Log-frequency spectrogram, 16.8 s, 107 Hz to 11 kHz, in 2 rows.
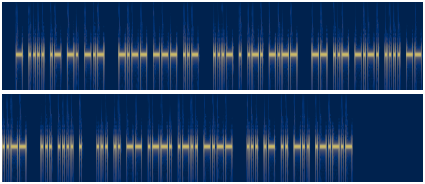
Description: Morse code, heard as a keyed tone, about 28 wpm, 700 Hz. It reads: THANK YOU VERY MUCH, SHE SIMPLY SAID.
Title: Sentences from Top 1000 Words - Review Part 4 - 28wpm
